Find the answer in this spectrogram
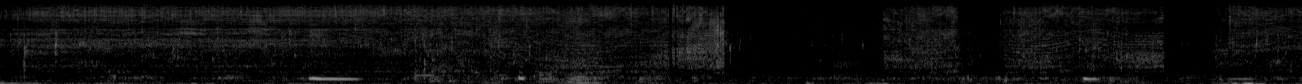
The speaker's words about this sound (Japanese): シャワーは熱くない？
